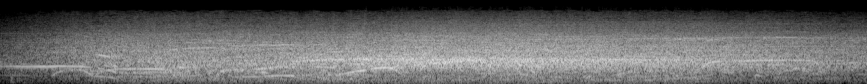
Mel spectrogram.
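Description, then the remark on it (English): A crowd at an evening event applauds steadily for several seconds in an echoing room, dense clapping rising slightly in the middle, with a few scattered whoops and shouts of cheering mixed in. “How about a big round of applause for Tommy?”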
